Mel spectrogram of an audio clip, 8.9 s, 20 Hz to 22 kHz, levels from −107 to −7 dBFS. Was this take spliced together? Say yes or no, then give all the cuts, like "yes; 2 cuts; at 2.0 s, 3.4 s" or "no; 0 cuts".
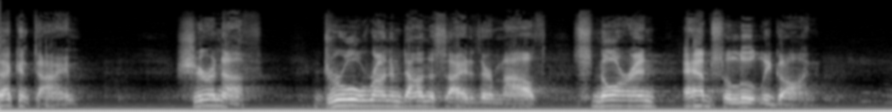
no; 0 cuts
